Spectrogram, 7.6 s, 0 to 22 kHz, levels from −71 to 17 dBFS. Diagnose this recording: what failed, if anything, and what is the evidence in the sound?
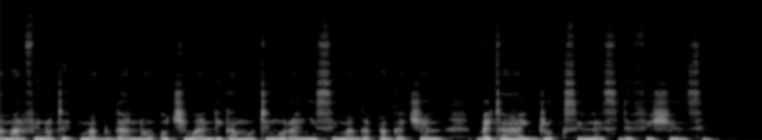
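Channel delay (comb filtering) runs through the whole speech clip: one channel lags the other by a little under a millisecond before the mono sum, at the driver or buffer stage. The sound is hollow and phasey, with fixed notches starting around 700 Hz.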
